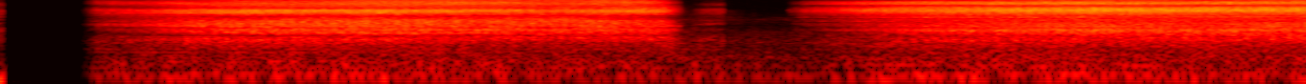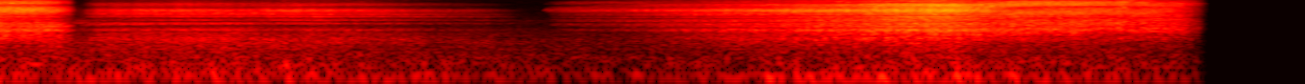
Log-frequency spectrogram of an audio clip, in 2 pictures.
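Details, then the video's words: Four long, forceful hisses from an attacking snake, each a broad rushing exhale of roughly three seconds followed by a short gap, the last one building strongest before cutting off. "The sound of a snake attacking | The hissing sound of a snake"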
